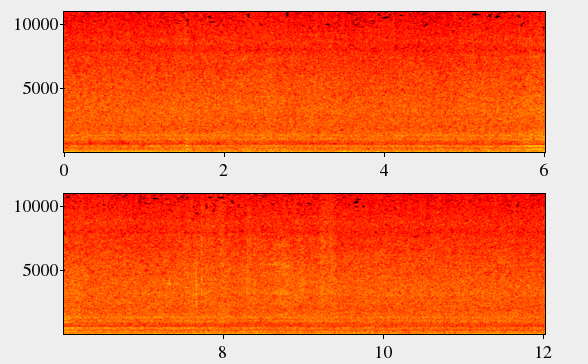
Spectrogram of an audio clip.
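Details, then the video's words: Honey bee swarm, caught by shaking a tree branch and holding two queens, marching over drywall into a box; a steady, dense droning hum runs unbroken throughout with a heavy low rumble beneath it. "Classic Honey Bee Swarm marching in the box"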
